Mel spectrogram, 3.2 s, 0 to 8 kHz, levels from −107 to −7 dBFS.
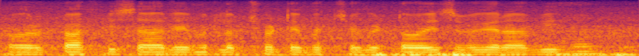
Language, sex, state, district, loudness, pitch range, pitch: Hindi, male, Haryana, Rohtak, -17 LUFS, 115-120 Hz, 115 Hz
